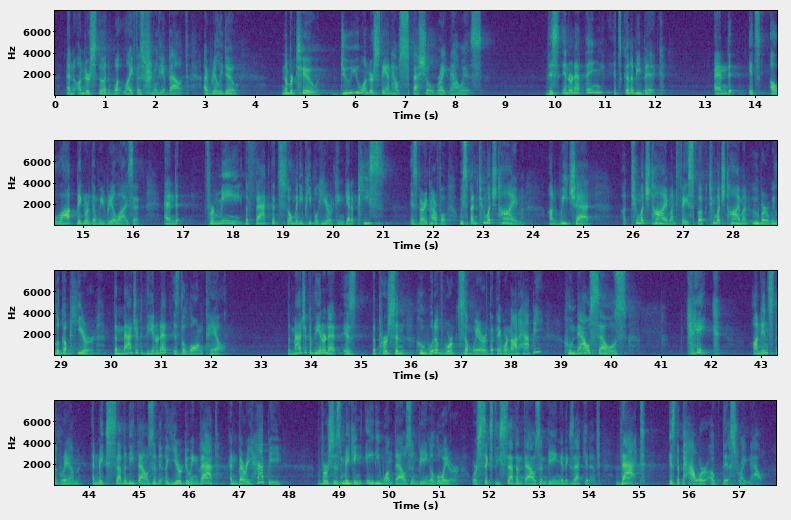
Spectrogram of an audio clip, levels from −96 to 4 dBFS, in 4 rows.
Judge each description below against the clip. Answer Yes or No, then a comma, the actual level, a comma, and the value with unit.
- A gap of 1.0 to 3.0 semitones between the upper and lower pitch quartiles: No, average, 3.4 semitones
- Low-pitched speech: No, high, 190 Hz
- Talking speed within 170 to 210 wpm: No, average, 140 wpm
